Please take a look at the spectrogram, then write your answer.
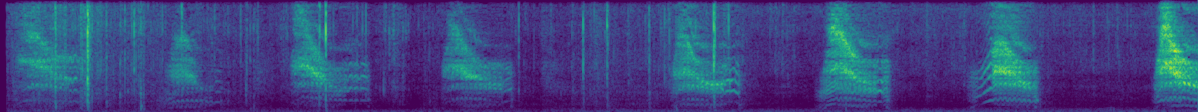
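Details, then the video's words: Wild cat kitten in Borneo at Sei Cuka, giving a string of high, harmonic mews that slide downward, each about half a second long, repeated roughly once a second with uneven spacing. Quiet background. "Anak kucing hutan borneo sei cuka"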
